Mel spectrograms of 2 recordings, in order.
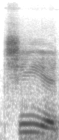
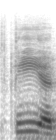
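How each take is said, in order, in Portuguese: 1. O t é africado antes de i. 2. O t é uma oclusiva simples antes de i. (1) "em São Paulo a norma já é tia" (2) "paraibanos e alagoanos, então normalmente é tia, dia, né, tem mais as oclusivas"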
